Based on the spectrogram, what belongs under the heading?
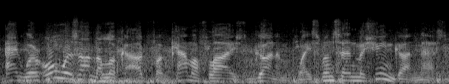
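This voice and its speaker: A man's voice: a little high, big pitch swings, normal speed, heavy background noise. Folksy 1940s newsreel narrator, man. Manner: folksy, plain-spoken soldier's patter. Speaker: newsreel narrator speaking as an infantryman.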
